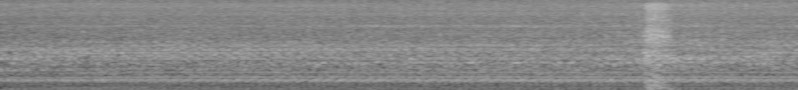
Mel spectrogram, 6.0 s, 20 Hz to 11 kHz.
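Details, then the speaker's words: Honda EK hatch, D16Y7 freshly refreshed (head gasket, water pump, timing belt, seals), settled after first start-up, idle about 1,300-1,500 rpm: even fast idle hum, steady note, no misses or ticking apart from one brief clunk; normal idle. "Idle's about 1.5, a little under like 1.3. Sounds about right. What a relief."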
